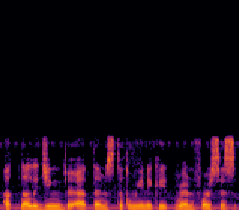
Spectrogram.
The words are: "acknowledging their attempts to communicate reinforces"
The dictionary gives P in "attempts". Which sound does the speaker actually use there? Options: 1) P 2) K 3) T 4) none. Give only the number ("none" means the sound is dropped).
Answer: 4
